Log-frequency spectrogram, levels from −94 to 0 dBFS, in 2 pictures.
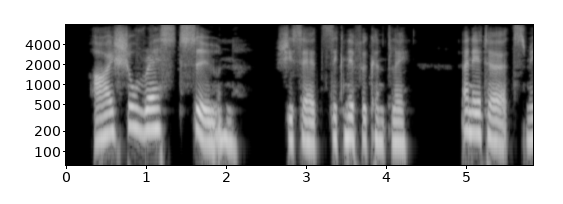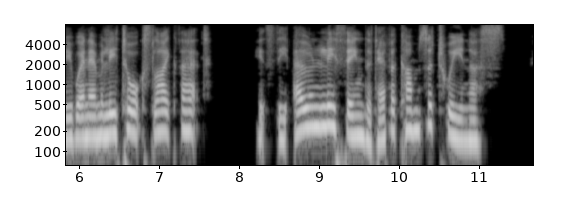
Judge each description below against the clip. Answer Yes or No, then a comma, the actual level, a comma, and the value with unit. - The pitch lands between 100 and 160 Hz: No, medium, 175 Hz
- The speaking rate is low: Yes, slow, 130 wpm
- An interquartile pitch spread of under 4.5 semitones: No, average, 5.1 semitones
